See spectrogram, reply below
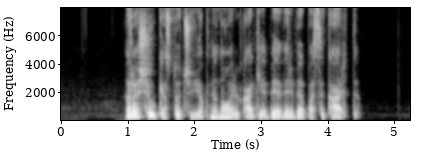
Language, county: Lithuanian, Alytus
